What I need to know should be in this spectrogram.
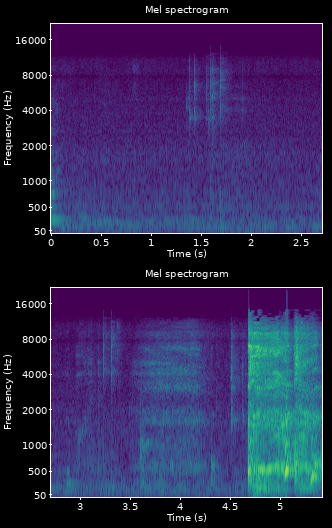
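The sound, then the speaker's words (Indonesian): A quiet stretch gives way to a rough, breathy throat sound, then one loud, harsh cough bursts out near the end, with no talking. “Manifesting batuk saya sembuh besok.”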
